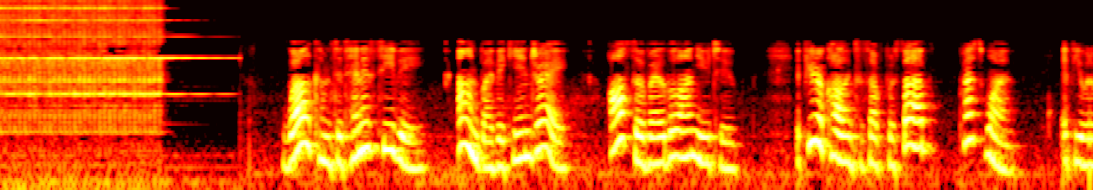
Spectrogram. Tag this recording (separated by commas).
Speech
